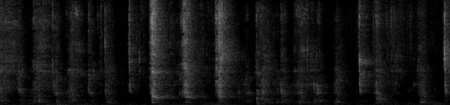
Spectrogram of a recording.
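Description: Close-up biting and chewing of a raw long bean: a run of crisp crunches, strongest about two to three seconds in.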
